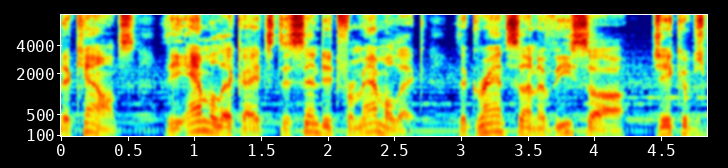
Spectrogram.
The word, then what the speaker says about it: Amalek: In Hebrew, his original pronunciation is rendered as Amalecch, a name that to the ancient Israelites represented not just a people, but a constant threat.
